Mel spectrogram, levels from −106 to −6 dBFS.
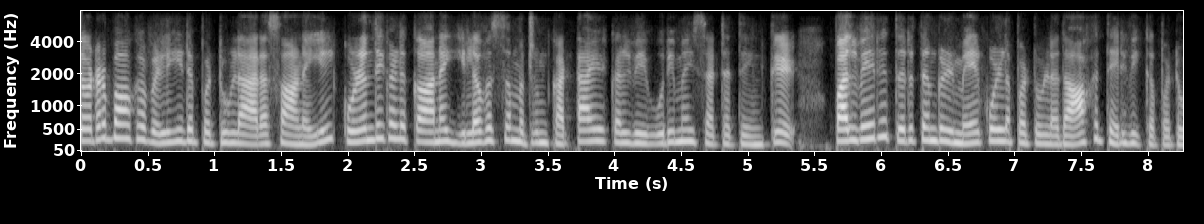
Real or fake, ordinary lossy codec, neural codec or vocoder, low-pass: fake; Opus, 16 kbps; codec, 16 kHz, 2 kbps, X-Codec, HuBERT features, trained on LibriSpeech; 7.2 kHz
